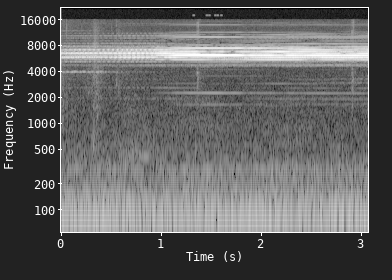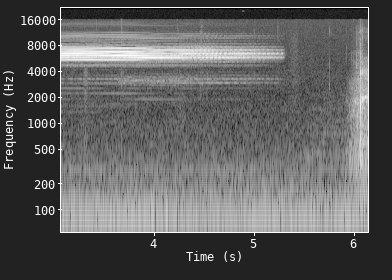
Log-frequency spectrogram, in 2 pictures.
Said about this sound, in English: Now, in this first clip, we're hearing the recording of a cicada from the mountains very far away in northern Thailand. This is something, Chris, that you recorded in 2019. So we're hearing it as is and then slowed down.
